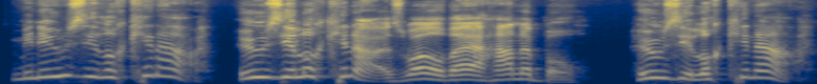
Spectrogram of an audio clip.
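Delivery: high, indignant demand; outraged disbelief. Real, not acted. Fan yelling at a player on screen, outraged.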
